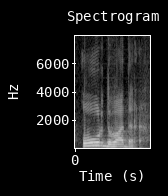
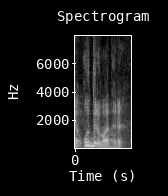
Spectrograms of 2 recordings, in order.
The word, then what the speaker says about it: ऊर्ध्वाधर: आ गया उर् दवार इसका उच्चारण क्या हो जाएगा उर्द वादर क्या हो जाएगा उर्द वादर बहुत सारे यानी बच्चे ऐसे बोलते उद्र वादर उ वादर नहीं होता है ये उर्द वादर होता है अगर इसको अच्छे तरीके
